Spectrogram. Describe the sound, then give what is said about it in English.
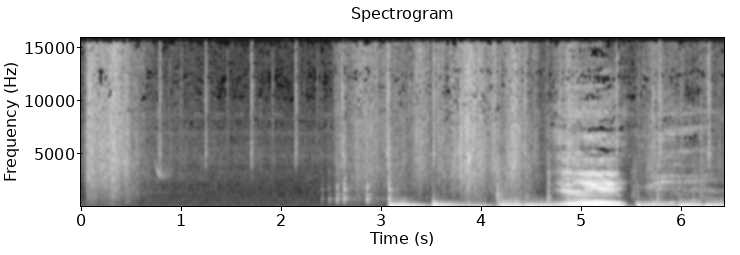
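After a few quiet seconds with faint clicks, an old ape comes out of his lair and gives a loud, deep, drawn-out yawn, groaning and wavering in pitch before tapering off. “The old ape comes out of his lair and yawns.”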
